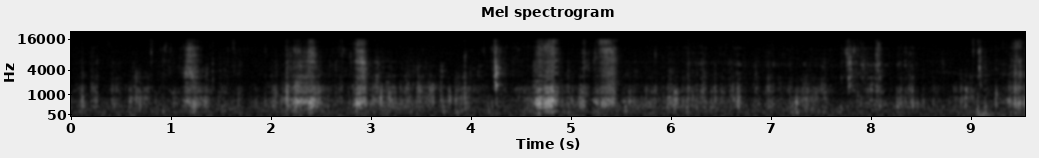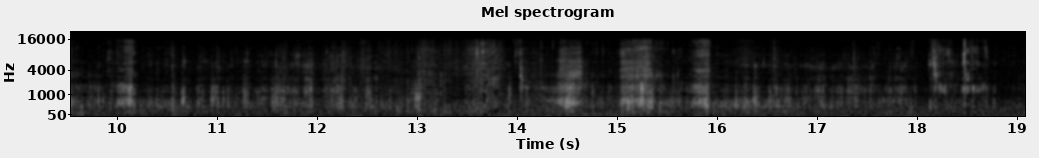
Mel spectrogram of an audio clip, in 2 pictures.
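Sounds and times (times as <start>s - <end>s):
person chewing noodles: 0.0s - 18.8s.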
